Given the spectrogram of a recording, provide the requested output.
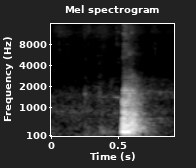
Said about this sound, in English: Yeah, it is my dog barking in the background.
